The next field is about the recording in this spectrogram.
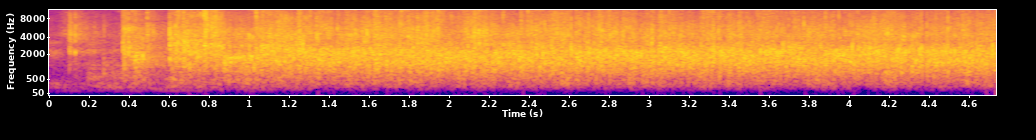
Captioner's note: audience applauding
